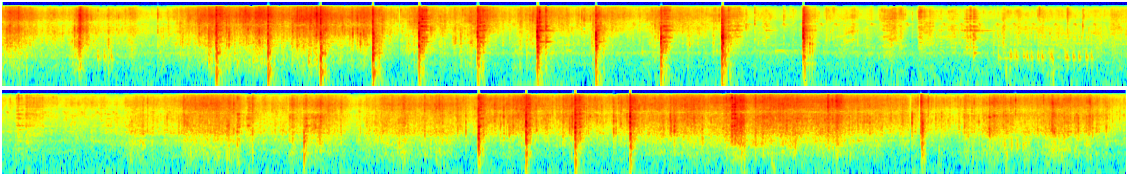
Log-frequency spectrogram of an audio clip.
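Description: Machete blade chopping into and prying at a hard, dry earth mound. A run of sharp chops comes about every two-thirds of a second, then scraping and crumbling of loose earth, then a few more chops.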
